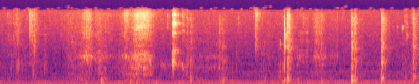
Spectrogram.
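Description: Faint sounds of biting and chewing a chocolate-coated ice cream bar: a scatter of short sharp clicks and crackles, with a brief soft hiss in the first half.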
